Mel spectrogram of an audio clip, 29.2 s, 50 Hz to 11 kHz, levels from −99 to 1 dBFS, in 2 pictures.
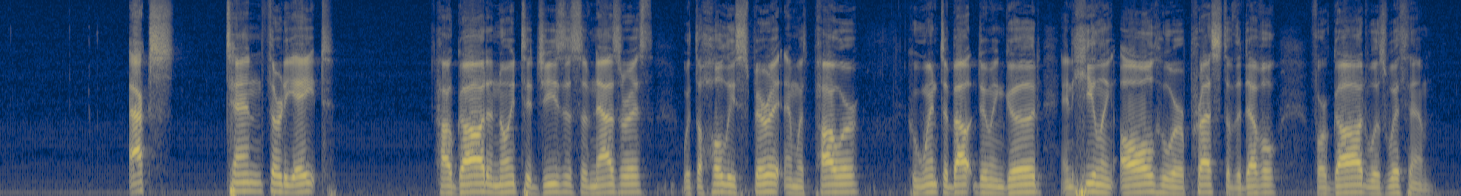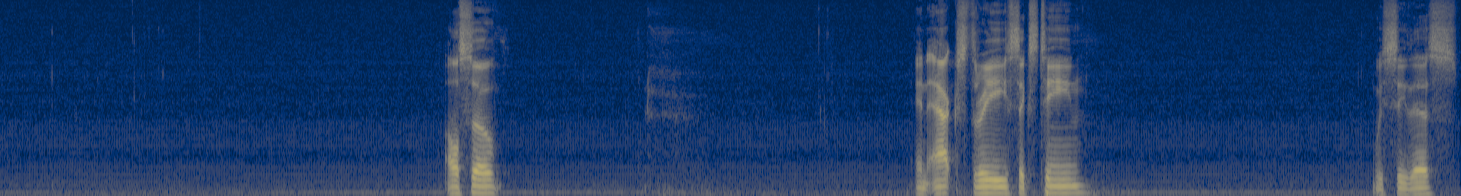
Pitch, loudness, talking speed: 100 Hz, -27 LUFS, 85 wpm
